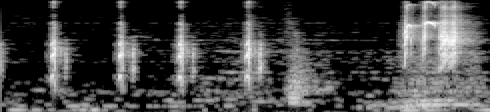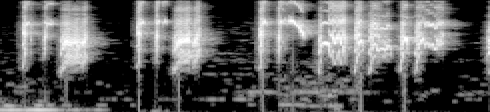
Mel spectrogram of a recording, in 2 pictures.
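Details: Long-tailed shrike from Madura: a few thin, spaced chirps give way to loud, scratchy chattering phrases mixed with whistled slides, with a faint low hum underneath.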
